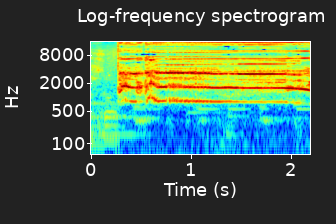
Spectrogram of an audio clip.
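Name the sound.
rooster crowing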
